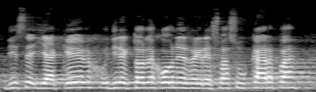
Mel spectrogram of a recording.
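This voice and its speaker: A Mexican man with a high, light voice preaches and tells a story, slipping into the voices of the people in it. The sound carries a long hall reverb from the church around him. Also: little pitch movement, moderate pace, slight background noise. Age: adult, father of a daughter. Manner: retells a story, acting out the quoted speech. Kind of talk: storytelling sermon.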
